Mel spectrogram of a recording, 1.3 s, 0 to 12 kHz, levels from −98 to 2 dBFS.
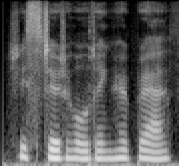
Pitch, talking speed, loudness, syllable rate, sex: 165 Hz, 225 wpm, -17 LUFS, 4.8 syllables/s, female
